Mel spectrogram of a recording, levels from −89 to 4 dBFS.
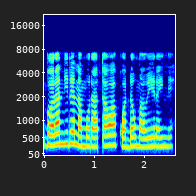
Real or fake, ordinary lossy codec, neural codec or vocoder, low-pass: real; none; none; 7.2 kHz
